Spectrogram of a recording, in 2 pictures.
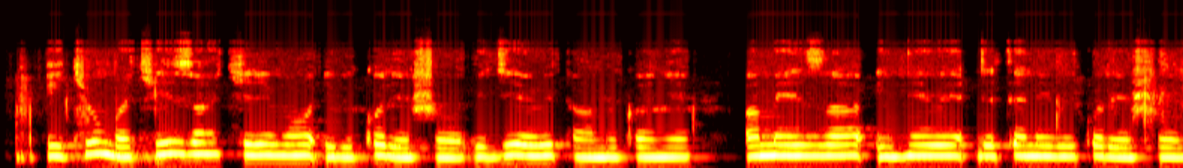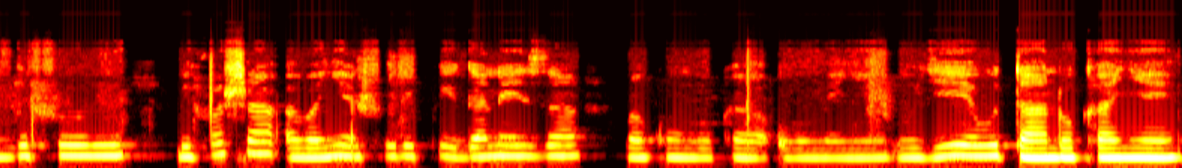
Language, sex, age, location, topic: Kinyarwanda, female, 18-24, Nyagatare, education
